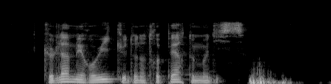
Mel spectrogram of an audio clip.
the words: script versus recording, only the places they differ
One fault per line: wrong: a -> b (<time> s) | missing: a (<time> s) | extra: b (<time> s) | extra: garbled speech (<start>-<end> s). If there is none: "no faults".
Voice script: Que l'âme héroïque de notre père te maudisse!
no faults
